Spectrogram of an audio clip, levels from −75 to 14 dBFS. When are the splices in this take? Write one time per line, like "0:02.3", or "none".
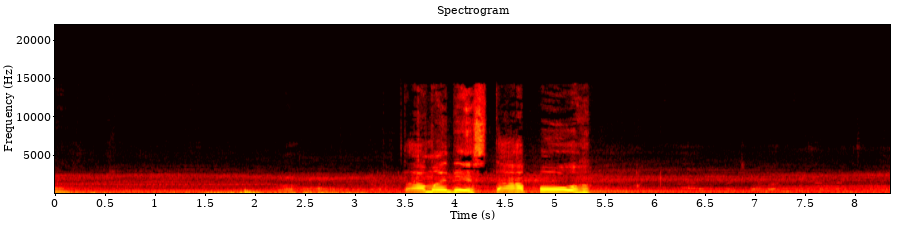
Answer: none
